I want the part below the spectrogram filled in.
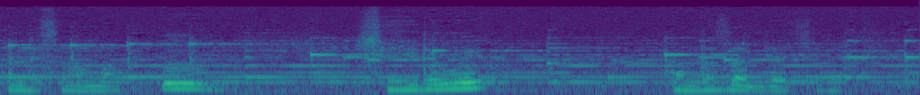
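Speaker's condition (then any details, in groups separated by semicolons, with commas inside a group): No condition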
